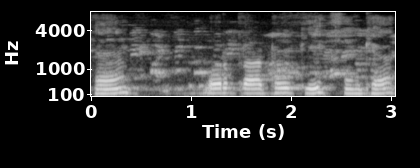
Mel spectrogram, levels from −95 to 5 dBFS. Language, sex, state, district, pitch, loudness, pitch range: Hindi, male, Haryana, Charkhi Dadri, 160 Hz, -14 LUFS, 155-170 Hz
